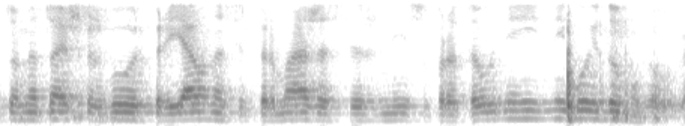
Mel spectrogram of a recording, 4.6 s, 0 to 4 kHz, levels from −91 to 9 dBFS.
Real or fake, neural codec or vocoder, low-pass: real; none; 3.6 kHz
